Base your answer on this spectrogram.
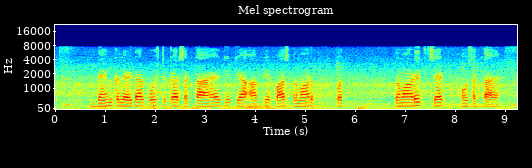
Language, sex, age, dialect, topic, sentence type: Hindi, male, 25-30, Kanauji Braj Bhasha, banking, statement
